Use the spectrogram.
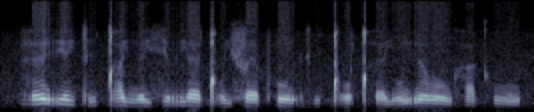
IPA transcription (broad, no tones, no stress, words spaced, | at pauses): ɦɛ̃ rʲejtʼi ɡ͡ǃajnej sʲɯrjɛɡ͡ǃoj fɛ pʰũrɡʱi ɡ͡ǃoǃʰɛj ũrʲɛ̃lˠũɡʱa kʰu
